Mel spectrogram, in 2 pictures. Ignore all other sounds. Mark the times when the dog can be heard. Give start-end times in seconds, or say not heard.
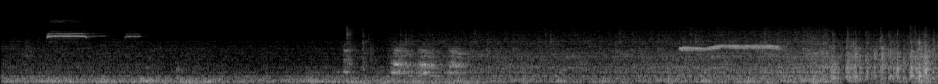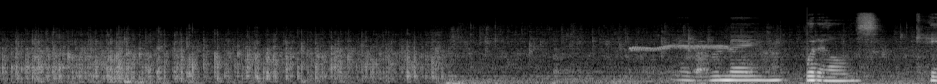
3.4-5.1, 14.9-16.9.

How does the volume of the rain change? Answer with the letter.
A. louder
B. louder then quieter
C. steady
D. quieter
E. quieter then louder
B.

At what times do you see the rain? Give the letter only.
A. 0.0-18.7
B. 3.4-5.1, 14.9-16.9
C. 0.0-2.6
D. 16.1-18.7
A.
